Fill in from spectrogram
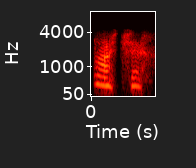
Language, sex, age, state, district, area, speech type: Kashmiri, female, 60+, Jammu and Kashmir, Pulwama, rural, conversation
